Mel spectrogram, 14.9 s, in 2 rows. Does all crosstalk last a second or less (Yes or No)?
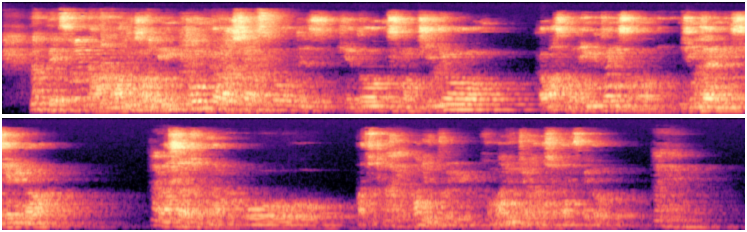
No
